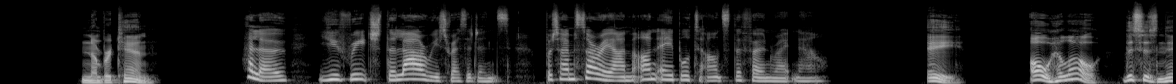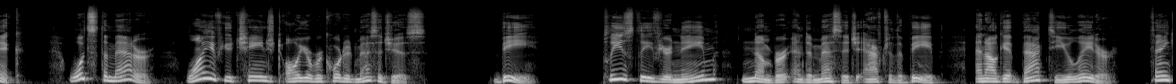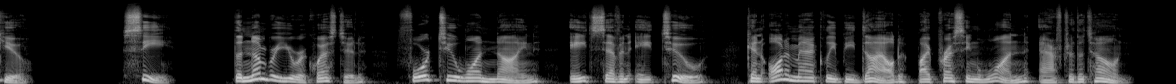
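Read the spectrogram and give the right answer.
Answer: B: Please leave your name, number, and a message after the beep, and I'll get back to you later.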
